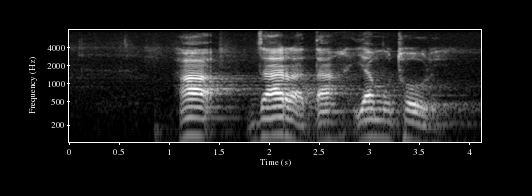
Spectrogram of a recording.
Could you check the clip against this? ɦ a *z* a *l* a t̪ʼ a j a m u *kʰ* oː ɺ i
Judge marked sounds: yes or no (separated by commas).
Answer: no, no, no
